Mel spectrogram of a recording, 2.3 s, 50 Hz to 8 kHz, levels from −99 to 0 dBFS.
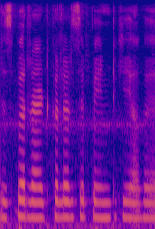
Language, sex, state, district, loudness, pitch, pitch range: Hindi, female, Bihar, Sitamarhi, -46 LUFS, 200 Hz, 195-210 Hz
